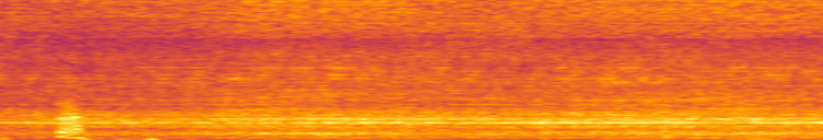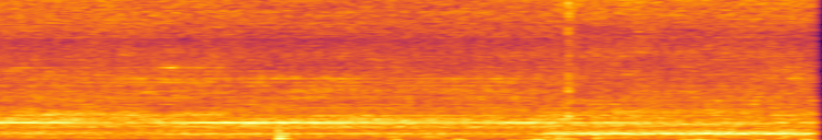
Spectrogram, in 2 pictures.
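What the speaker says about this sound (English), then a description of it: "Heat gun alert!" A heat gun runs steadily throughout, a continuous loud blowing hiss like a hair dryer, used for mixed-media paper crafting, with a few faint clicks and taps over the top.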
